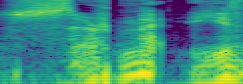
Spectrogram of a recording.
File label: the empress, voiceover reversed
